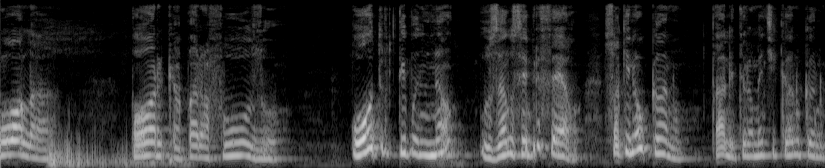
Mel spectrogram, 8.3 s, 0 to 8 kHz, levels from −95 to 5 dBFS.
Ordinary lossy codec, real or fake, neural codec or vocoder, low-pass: none; fake; codec, 16 kHz, 16 kbps, FreqCodec, larger model; 7.2 kHz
